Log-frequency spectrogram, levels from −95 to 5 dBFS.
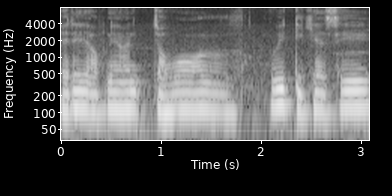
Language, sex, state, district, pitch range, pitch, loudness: Nagamese, female, Nagaland, Kohima, 110-120 Hz, 115 Hz, -15 LUFS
